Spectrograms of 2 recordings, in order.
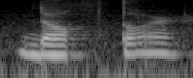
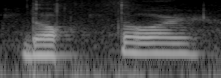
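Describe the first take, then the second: No difference in how they are said.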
